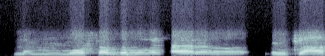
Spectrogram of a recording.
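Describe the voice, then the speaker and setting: Fairly slow, monotone speech with flat intonation, over music in the background. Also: man. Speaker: junior data scientist. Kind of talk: interview answer. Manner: soft-spoken, mild-mannered.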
